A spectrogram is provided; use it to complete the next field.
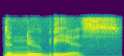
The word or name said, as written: Danubius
